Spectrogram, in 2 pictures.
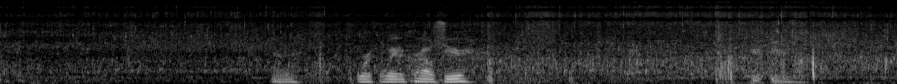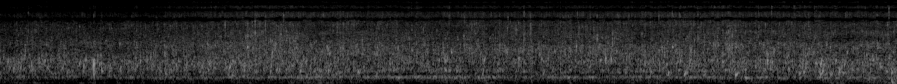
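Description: Water trickles and flows steadily in a small drainage stream on the Appalachian Trail, a continuous soft wash under brief bits of speech and footsteps early on.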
